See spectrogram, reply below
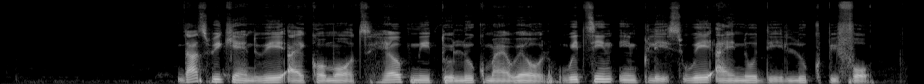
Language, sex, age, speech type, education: Nigerian Pidgin, male, 15-29, spontaneous, tertiary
